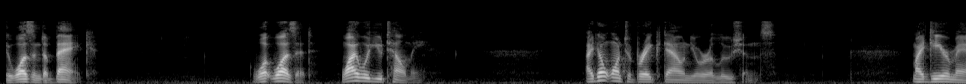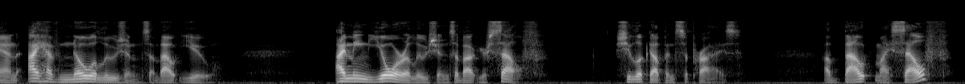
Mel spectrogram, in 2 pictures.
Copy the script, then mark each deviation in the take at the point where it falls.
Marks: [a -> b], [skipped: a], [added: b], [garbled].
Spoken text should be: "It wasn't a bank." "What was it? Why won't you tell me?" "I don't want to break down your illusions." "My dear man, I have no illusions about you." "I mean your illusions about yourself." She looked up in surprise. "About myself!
"It wasn't a bank." "What was it? Why [won't -> will] you tell me?" "I don't want to break down your illusions." "My dear man, I have no illusions about you." "I mean your illusions about yourself." She looked up in surprise. "About myself!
